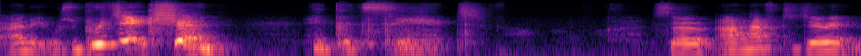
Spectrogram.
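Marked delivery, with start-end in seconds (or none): 1.5-2.4 whispered mysteriously; mock mystical whisper; spooky whisper. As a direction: hush it like a seer's secret. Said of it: "mock spooky aside".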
